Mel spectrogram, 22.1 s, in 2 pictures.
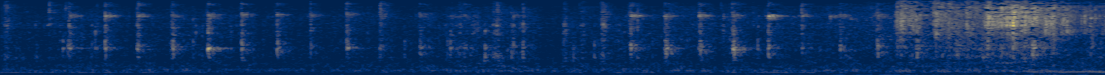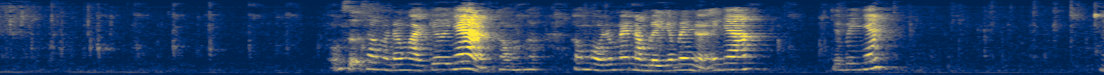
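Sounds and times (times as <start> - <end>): monkey sucking through straw: 8.8 - 12.2.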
